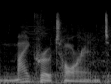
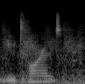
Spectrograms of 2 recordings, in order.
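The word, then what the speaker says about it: µTorrent: or technically microtorrrent or mutorrrent the name of the letter in the Greek alphabet but because this letter at the beginning of the word resembles a u people just started calling it that.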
